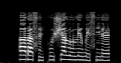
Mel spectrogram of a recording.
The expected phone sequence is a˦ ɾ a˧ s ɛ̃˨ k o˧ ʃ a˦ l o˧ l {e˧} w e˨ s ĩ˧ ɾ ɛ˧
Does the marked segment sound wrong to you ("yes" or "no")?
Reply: no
